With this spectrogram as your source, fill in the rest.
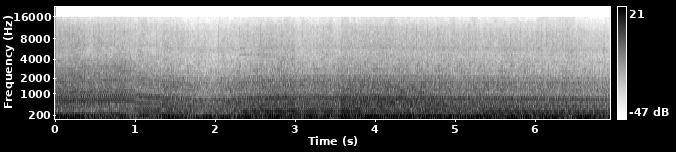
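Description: A monster truck engine rumbles steadily as the truck drives along.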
